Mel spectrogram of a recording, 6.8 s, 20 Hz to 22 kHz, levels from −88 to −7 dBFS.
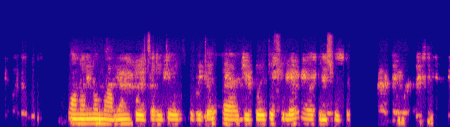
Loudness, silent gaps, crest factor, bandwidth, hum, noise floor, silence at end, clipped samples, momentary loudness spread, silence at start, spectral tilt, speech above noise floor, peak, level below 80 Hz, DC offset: -18 LUFS; 0.69-0.86 s, 5.29-5.64 s; 18 dB; 7.2 kHz; none; -41 dBFS; 0 s; under 0.1%; 14 LU; 0.3 s; -7.5 dB/octave; 23 dB; -2 dBFS; -58 dBFS; under 0.1%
